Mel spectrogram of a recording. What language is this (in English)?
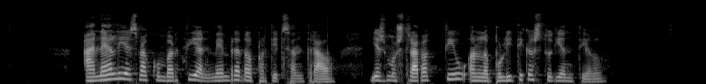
Catalan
